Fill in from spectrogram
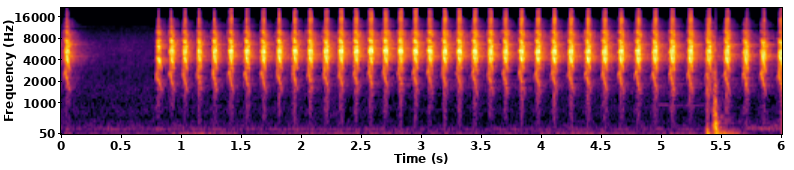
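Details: Young collared kingfisher: after a brief silence, a long run of piercing, rapidly repeated notes, near four per second, with a soft thud near the end.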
